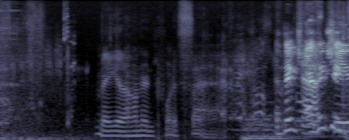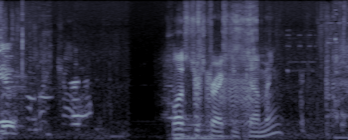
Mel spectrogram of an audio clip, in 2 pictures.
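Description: Men talk with animation into close microphones.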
